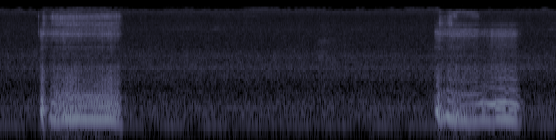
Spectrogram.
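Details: Female Jack Russell Terrier asleep, snoring in two rough, rattling breaths about five seconds apart, each lasting roughly a second, against a steady low background hiss.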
